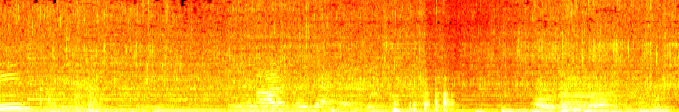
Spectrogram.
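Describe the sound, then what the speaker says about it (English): Water runs and splashes in a sink as a newborn is bathed, a steady close trickle beneath an adult's soft talk and a baby's small fussing sounds. "You getting your bath in the sink?"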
